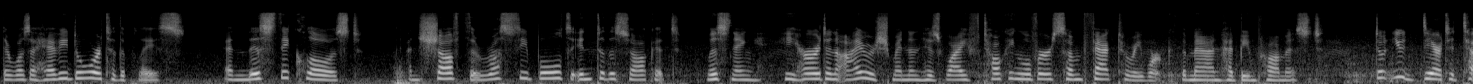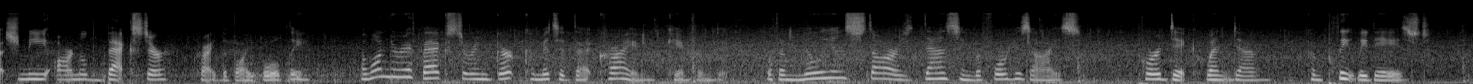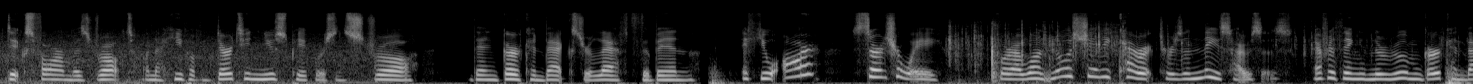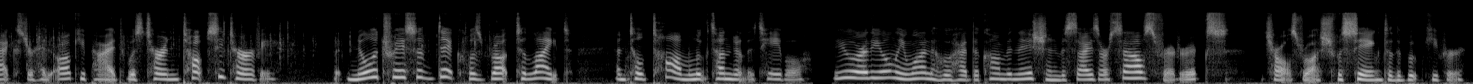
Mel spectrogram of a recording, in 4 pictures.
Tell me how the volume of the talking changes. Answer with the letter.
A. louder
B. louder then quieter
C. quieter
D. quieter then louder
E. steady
E.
